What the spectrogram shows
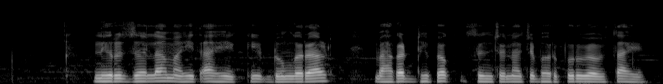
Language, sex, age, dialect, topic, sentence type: Marathi, male, 18-24, Varhadi, agriculture, statement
